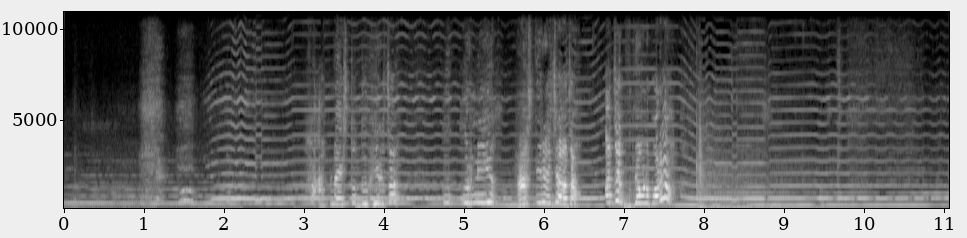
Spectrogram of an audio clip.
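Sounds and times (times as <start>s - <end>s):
held note of background music: 0.0s - 11.0s.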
